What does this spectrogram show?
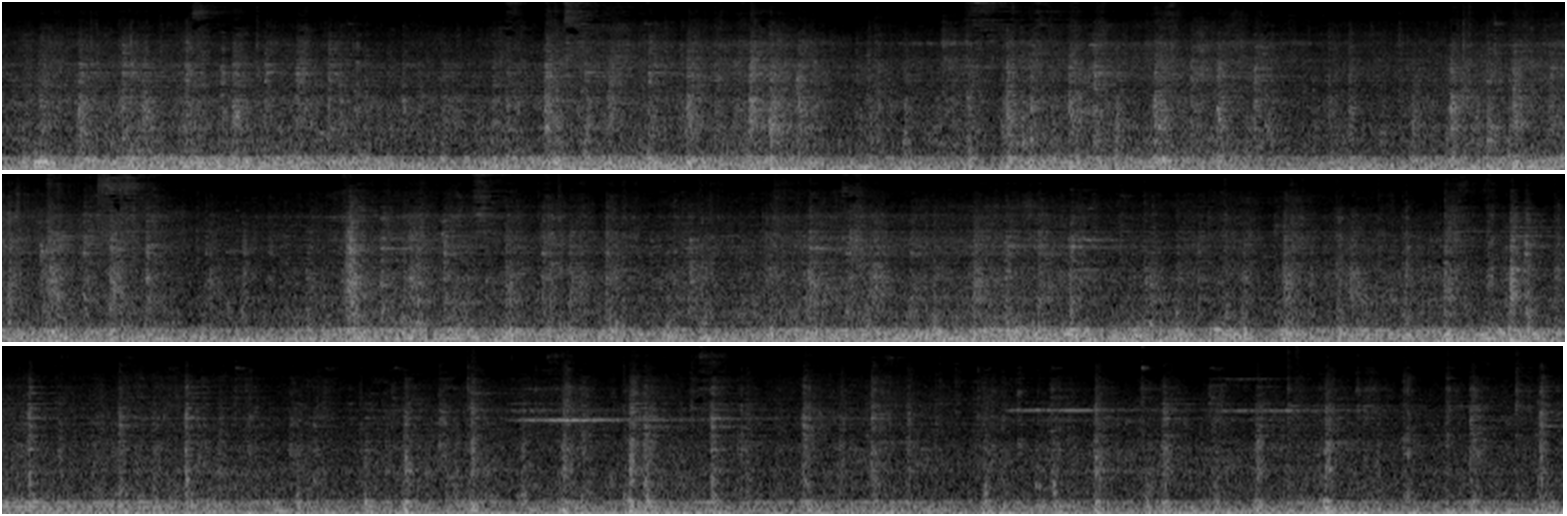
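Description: Florida East Coast Railway freight train's covered hopper cars rolling past: a steady rumble of steel wheels on the rails with rapid clacking over the rail joints. A few brief high squeals come in the last third.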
